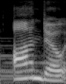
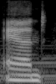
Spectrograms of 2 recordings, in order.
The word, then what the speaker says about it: and: We started by identifying some typical errors, like salada instead of salad, ando instead of and, momento instead of moment, sai instead of thigh, and rimen instead of lemon.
